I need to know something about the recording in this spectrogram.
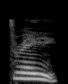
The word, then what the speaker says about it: tree: Tree Means step or stair. Pronounced tree with a long a sound.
